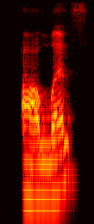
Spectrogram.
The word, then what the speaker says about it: Lentz: So that's K-R-I-S-T-I-N-A. And I have two last names, Lentz Capano, L-E-N-T as in Tom, Z as in Zebra, Capano, C-A-P-A-N-O.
